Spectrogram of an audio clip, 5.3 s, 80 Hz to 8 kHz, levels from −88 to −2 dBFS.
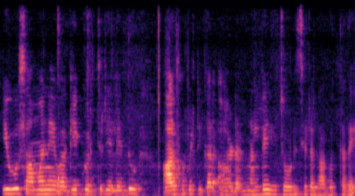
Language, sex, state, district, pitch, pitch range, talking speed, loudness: Kannada, female, Karnataka, Belgaum, 170 Hz, 160-180 Hz, 90 wpm, -22 LUFS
